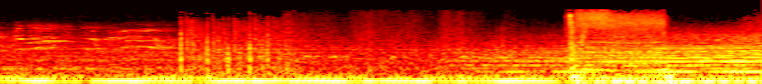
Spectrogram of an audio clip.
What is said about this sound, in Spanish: El copiloto baja su ventanilla.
